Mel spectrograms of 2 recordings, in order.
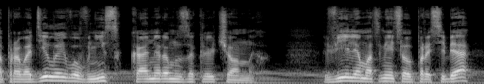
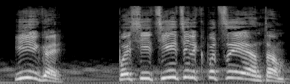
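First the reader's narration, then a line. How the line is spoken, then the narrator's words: Shout. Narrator (Russian): Она ... крикнула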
